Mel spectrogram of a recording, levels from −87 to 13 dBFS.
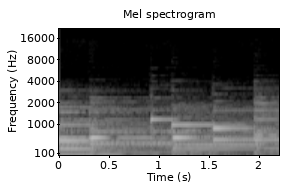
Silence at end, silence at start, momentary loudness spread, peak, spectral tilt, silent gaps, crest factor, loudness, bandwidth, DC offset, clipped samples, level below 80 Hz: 0 s; 0 s; 7 LU; -6 dBFS; -9 dB/octave; none; 16 dB; -24 LUFS; 4.9 kHz; under 0.1%; under 0.1%; -44 dBFS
